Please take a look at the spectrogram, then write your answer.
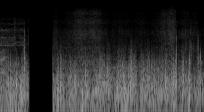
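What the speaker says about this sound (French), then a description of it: "il y a beaucoup de vent" Strong wind on a sailboat heading toward Cap de Creus, heavy gusty buffeting across the microphone with a rushing wash of water below, broken by a brief cut to silence, and no voices.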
